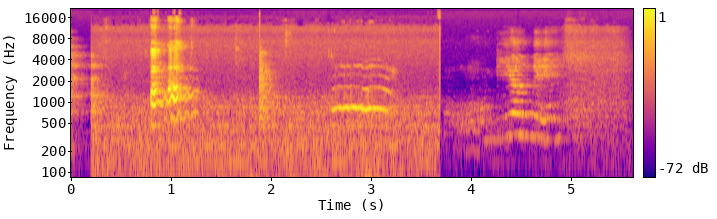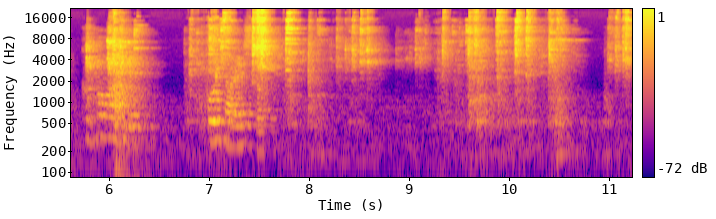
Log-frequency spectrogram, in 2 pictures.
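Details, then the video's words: Indoor domestic cat meowing in complaint, nagging while dishes are put away after washing up because it dislikes the loud noise; short wavering meows over loud clattering of dishes for the first few seconds, then a woman speaking softly with a few quieter cries. "설거지 한다고 잔소리 터진 고양이"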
